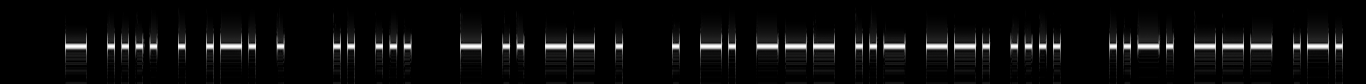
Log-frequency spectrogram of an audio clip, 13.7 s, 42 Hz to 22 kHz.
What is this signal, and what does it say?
Morse code, heard as a keyed tone, about 17 wpm, 700 Hz. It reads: THERE IS TIME ENOUGH FOR
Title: Sentences from Top 1200 Words 17wpm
